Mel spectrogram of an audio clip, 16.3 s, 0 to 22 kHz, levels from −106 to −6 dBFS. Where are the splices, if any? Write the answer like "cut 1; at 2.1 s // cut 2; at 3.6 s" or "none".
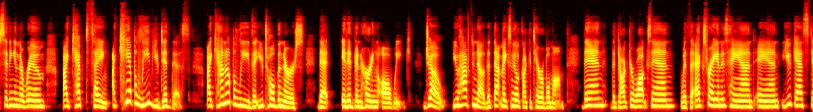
cut 1; at 13.6 s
